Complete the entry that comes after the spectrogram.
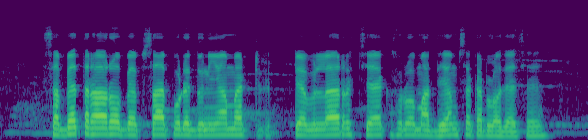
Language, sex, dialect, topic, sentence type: Maithili, male, Angika, banking, statement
